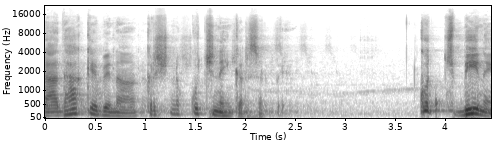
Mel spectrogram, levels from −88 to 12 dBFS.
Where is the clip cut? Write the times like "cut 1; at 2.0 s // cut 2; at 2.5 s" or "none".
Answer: none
